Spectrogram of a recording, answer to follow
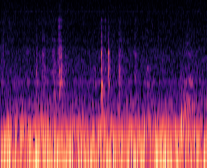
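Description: Faint, irregular light clicks of metal tweezers and a soldering iron tip touching a small surface-mount resistor and the circuit board as the resistor is desoldered, over a steady low hum.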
